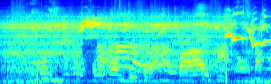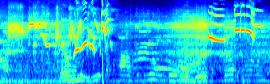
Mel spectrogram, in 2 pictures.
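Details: Oriental magpie-robin singing energetically: dense scratchy chatter and rapid mimic-like warbling, a loud burst of swooping notes midway, then crisp upward whistles at the end, over persistent high hiss.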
